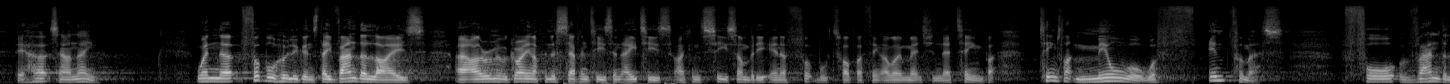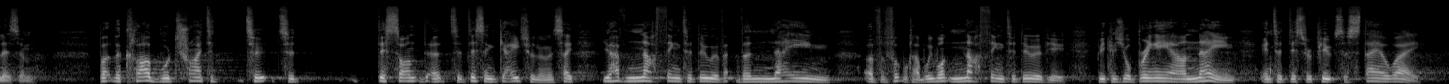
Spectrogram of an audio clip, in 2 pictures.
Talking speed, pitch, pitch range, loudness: 180 wpm, 135 Hz, 120-150 Hz, -27 LUFS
